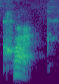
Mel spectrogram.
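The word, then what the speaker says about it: craic: what crack is and so when people were asking what's the crack i was like oh gosh these people do a lot of drugs here anyway it's spelled c-r-a-i-c um going back to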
